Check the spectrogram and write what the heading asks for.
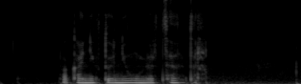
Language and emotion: Russian, neutral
